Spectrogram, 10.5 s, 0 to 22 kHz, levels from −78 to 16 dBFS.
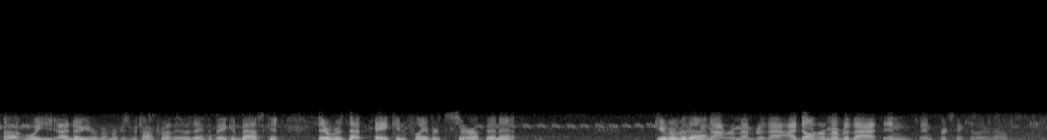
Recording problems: high frequencies cut off; severe; nothing above 4 kHz
electrical hum; faint; throughout; 50 Hz, 20 dB below the speech

